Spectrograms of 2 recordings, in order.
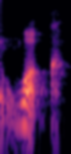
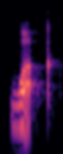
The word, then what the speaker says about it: walk: silent so you say walk walk now walk walk the L is not pronounced walk alright so we're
